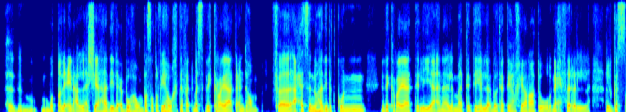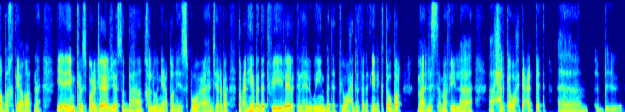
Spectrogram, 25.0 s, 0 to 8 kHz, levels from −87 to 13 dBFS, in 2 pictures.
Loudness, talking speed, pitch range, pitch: -23 LUFS, 130 wpm, 100-125 Hz, 110 Hz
